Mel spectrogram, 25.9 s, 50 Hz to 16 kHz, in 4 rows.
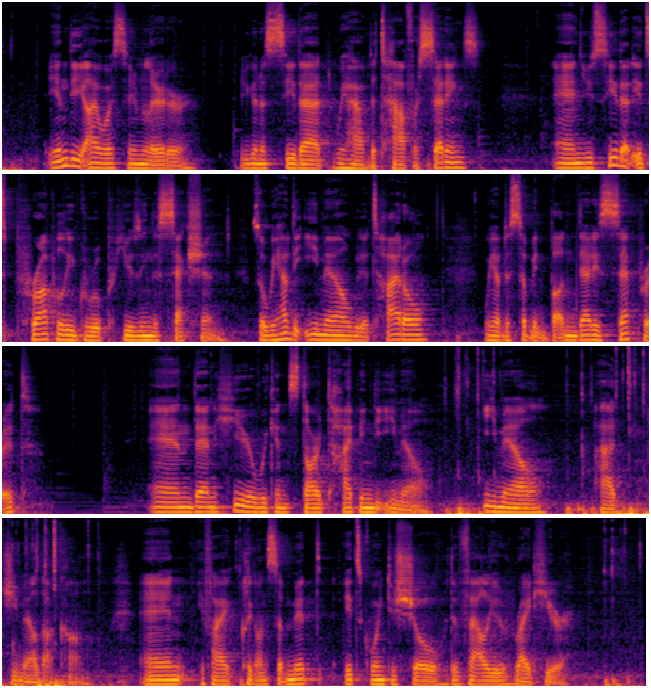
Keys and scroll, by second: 0.0 super+r, 17.1-20.4 typing.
